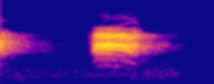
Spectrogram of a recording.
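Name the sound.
crows cawing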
